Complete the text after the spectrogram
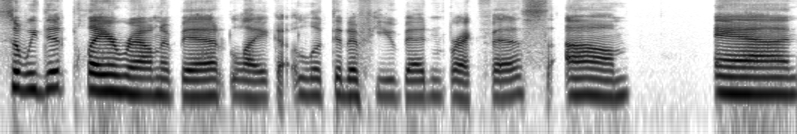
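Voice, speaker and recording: A woman with an American accent speaks at a moderate pace and medium pitch, her tone bright and sharp. Her intonation is fairly even, and the recording is very clean with a silent background. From United States. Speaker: motel and chalet owner, former accountant. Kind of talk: interview conversation.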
